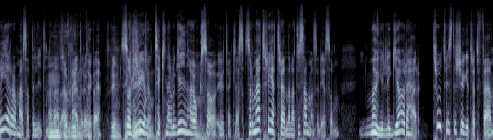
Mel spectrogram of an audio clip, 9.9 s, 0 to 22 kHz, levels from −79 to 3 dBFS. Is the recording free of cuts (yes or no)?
yes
